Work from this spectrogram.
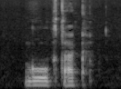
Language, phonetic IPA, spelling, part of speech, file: Polish, [ˈɡwuptak], głuptak, noun, LL-Q809 (pol)-głuptak.wav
